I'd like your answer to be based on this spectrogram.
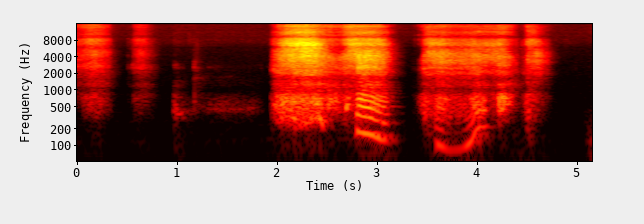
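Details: Two loud, explosive sneezes with sharp intakes and nasal sniffs around them, from a person with a cold: sneeze.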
